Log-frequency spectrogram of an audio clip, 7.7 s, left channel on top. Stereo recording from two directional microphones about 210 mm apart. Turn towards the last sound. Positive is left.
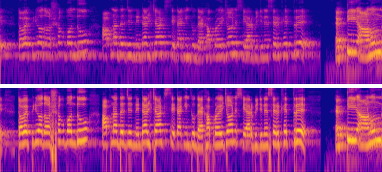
turn(degrees=-20)  # may be behind; listen again after turning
